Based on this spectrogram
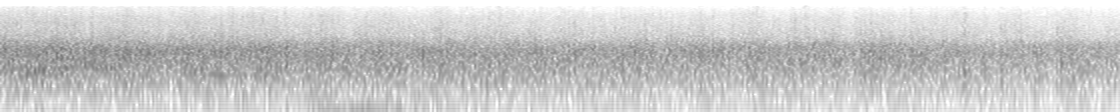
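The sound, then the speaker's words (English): Sustained audience applause, a dense steady wash of many hands clapping at even loudness for several seconds, slightly tapering at the end, with no voices over it. “Thanks for that wonderful applause.”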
